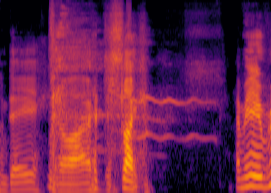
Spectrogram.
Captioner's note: both laugh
